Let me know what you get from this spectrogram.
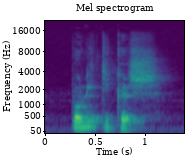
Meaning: politician
- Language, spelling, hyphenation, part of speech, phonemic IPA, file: Dutch, politicus, po‧li‧ti‧cus, noun, /ˌpoːˈli.ti.kʏs/, Nl-politicus.ogg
